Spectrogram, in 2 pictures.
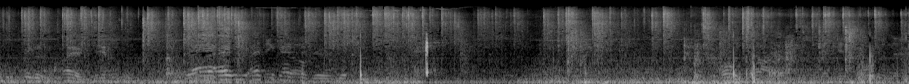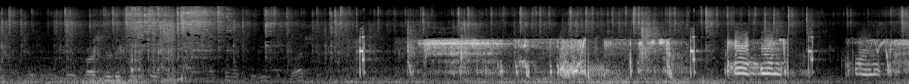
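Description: Building fire crackling with dense irregular pops as flames and smoke vent through a failed window. Band-limited fire-ground radio voices cut in for a few seconds near the end.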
